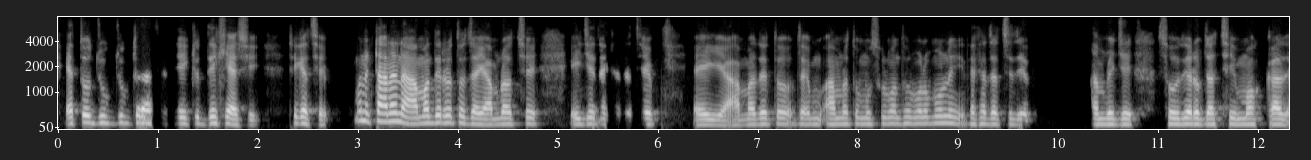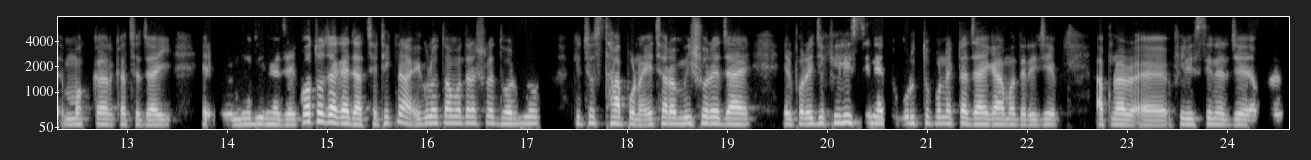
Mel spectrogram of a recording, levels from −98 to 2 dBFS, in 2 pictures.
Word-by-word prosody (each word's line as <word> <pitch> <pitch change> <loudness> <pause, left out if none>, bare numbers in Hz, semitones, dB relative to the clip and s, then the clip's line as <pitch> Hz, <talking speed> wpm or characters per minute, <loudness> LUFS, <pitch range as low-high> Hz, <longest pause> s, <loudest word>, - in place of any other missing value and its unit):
"এত - - -21 0.2
যুগযুগ 180 0 -4
ধরে 180 -2 +6
আছে, - - -22
যেয়ে 165 - -1
একটু 165 - -6
দেখে 175 -1 +1
আসি।" 135 -1 -9 0.4
ঠিক - - -4
আছে? 475 -4 -8 0.4
মানে 240 -2 +1
টানে 220 0 +9
না? - - +8
আমাদেরও 185 +2 +2
তো - - +1
যাই। 150 -2 +4
আমরা 150 +2 0
হচ্ছে 155 +2 -8 0.5
এই 145 - -1
যে, 160 - 0
দেখা 150 - -11
যাচ্ছে, - - -7 0.6
এই 135 - +2 0.3
আমাদের 140 +3 -1
তো 155 - +1 0.2
জেম 150 -1 -3 0.2
আমরা 150 +1 -1
তো 160 - -5
মুসলমান 160 +1 -6
ধর্মাবলম্বনেই, 165 +2 -2
দেখা 155 +1 -3
যাচ্ছে 145 0 -7
যে, 140 - 0 0.7
আমরা 145 +1 +1
ওইযে 145 +1 -2 0.4
সৌদি 150 0 +1
আরব 155 - +3
যাচ্ছি, 145 +1 -2 0.2
মক্কা 145 0 +1 0.3
মক্কার 145 0 -1
কাছে 140 0 -3
যাই, 135 0 +4 0.4
এরপর 425 - -5 0.2
মদিনা 150 0 0
যাই, 140 0 +2
কত 210 +1 +5
জায়গায় 170 -4 +7
যাচ্ছি। 145 +1 +1
ঠিক 170 - -4
না? - - +4
এইগুলাও 175 +3 +1
তো 180 - +1
আমাদের 175 0 +1
আসলে 175 +1 -3
ধর্মীয় 160 +3 +1 0.4
কিছু 165 +1 -6
স্থাপনা। 165 -5 +2
এছাড়াও 160 +1 +3
মিশরে 165 +1 +2
যায়। 150 -1 +6 0.4
এরপরে 145 +2 +1
এই 155 - -9
যে, 170 - 0
ফিলিস্তিনে 185 -1 0
এত - - -20
গুরুত্বপূর্ণ 170 0 -3
একটা 165 - +2
জায়গা, 150 -1 +4
আমাদের 140 -1 -2
এইযে 140 +2 -2 0.5
আপনার 140 -1 +3
অ্যা - - +1 0.3
ফিলিস্তিনের 145 -1 -2
যে, 140 - +3
আপনার 135 - -9
155 Hz, 185 wpm, -23 LUFS, 145-170 Hz, 0.7 s, টানে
